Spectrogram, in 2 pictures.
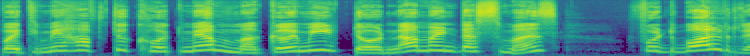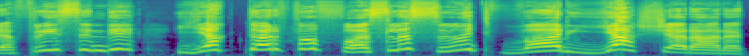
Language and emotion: Kashmiri, angry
